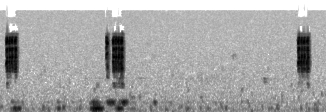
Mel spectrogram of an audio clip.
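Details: Great tit nestlings, newly hatched, inside a nest box, hungry and waiting to be fed: three harsh, hissing, raspy bursts, two close together then one after a gap, with soft low thumps of movement in the box between them.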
